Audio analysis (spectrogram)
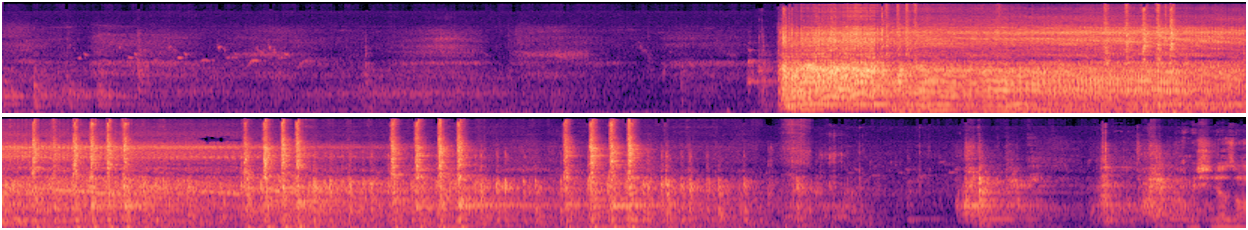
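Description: A Farmall M tractor engine, choked, cranks and catches after several quiet seconds, then runs loud and rough with uneven bursts and some voices in the background.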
